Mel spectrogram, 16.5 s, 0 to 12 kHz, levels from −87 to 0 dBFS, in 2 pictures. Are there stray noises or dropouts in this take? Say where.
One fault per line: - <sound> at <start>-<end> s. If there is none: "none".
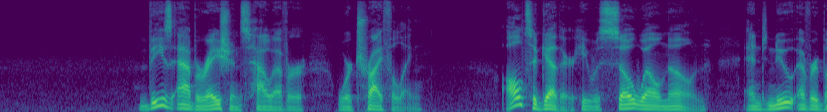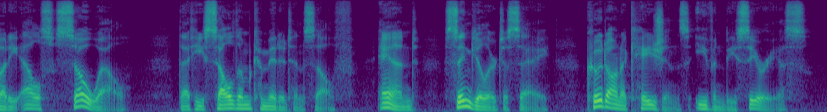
none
